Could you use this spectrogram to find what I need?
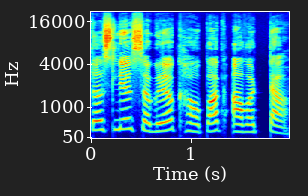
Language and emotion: Goan Konkani, neutral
